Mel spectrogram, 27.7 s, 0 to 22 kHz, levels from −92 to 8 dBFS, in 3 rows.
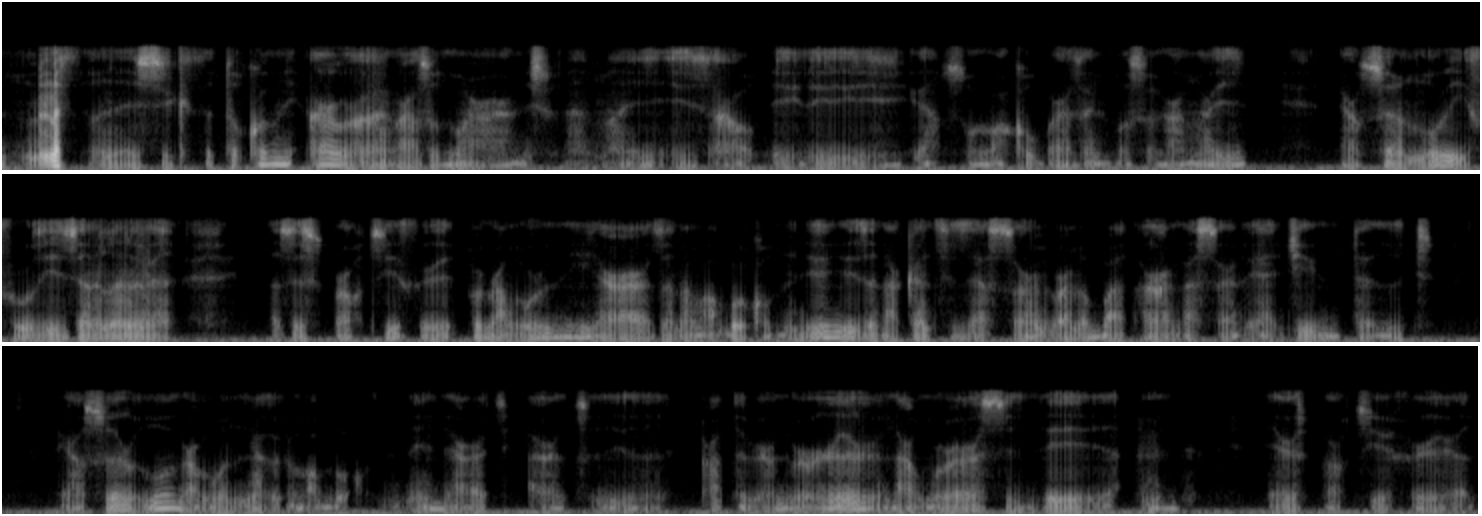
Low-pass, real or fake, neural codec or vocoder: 7.2 kHz; fake; autoencoder, 22.05 kHz, a latent of 192 numbers a frame, VITS, trained on many speakers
